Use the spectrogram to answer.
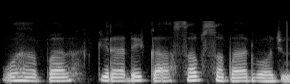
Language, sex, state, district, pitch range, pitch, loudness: Hindi, female, Himachal Pradesh, Shimla, 155-180 Hz, 165 Hz, -15 LUFS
